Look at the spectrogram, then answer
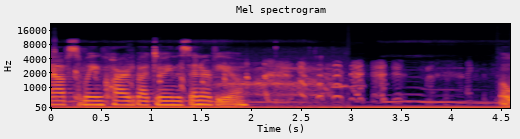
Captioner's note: Emily laughing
